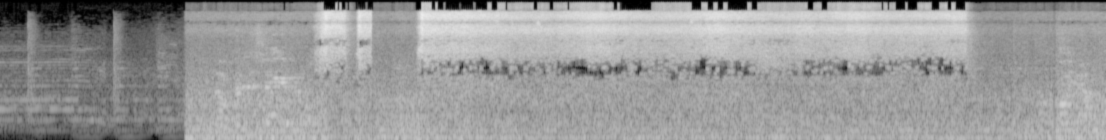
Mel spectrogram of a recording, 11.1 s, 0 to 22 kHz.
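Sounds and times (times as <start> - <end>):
paint spray gun hissing: 3.2 - 9.8.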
